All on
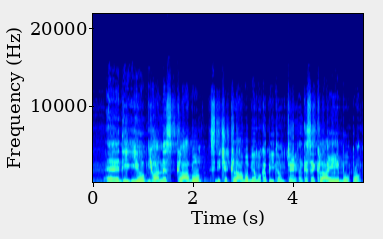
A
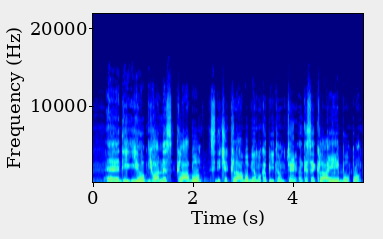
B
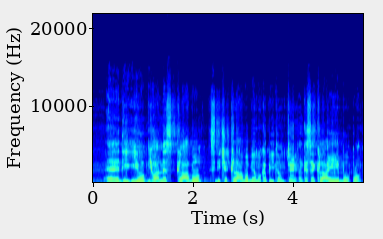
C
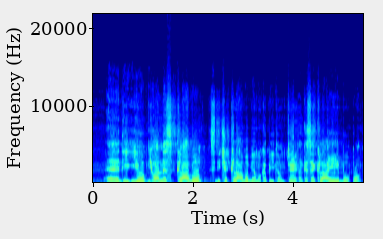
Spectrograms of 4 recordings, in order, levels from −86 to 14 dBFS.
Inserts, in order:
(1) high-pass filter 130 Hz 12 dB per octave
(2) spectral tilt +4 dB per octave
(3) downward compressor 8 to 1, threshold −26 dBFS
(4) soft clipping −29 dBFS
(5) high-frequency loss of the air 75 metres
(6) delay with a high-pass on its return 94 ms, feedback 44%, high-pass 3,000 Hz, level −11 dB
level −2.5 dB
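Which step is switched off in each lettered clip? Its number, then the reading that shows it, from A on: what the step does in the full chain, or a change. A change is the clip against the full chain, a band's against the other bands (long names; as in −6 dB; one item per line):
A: 6, echo-to-direct ratio −19.0 dB to none audible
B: 1, 125 Hz band +1.5 dB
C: 3, average gain reduction 3.0 dB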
